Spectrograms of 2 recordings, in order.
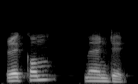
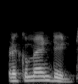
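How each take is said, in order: First: recommended slowly, syllable by syllable, mend stressed; slow stress demo. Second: recommended with रिक and म light, mend stressed; stress on third syllable. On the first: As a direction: draw out recommended to show its stress. (Recommended धीरे, मेंड पर ज़ोर) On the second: (recommended में मेंड पर ज़ोर) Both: Shown as a demonstration. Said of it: "टू unstressed और one stressed".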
